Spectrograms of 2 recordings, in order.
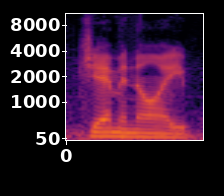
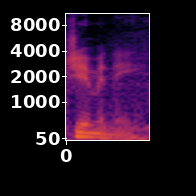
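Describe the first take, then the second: First: The name is said like the word Gemini. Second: The name is said like Jiminy Cricket. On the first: This is how the name is written. "there is a character whose name is Gemini" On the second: This is how the game says the name. "they pronounce it Jiminy, like Jiminy Cricket"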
